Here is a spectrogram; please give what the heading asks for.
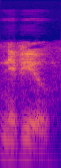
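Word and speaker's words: niveau: i v e auau I'm pronouncing it NIU concerning the word nvo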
